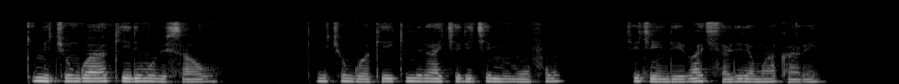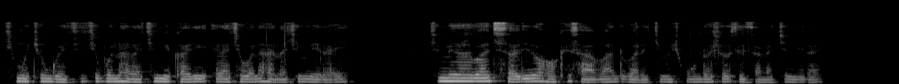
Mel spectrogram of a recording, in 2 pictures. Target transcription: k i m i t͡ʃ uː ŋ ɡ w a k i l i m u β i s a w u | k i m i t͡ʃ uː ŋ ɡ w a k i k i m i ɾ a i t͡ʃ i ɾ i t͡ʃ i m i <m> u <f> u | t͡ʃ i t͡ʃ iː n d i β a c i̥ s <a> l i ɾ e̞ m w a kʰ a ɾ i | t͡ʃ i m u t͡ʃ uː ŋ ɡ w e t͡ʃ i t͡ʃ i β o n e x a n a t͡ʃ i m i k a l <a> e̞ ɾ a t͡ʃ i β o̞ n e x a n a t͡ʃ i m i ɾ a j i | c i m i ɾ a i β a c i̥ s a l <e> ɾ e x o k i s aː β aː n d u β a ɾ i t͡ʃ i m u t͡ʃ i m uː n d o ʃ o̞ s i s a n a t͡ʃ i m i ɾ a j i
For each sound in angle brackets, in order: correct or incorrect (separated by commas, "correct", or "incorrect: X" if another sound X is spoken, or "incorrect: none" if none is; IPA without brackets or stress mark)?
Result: correct, correct, correct, incorrect: i, incorrect: i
